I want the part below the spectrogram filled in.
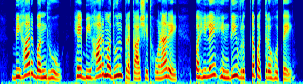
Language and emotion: Marathi, neutral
